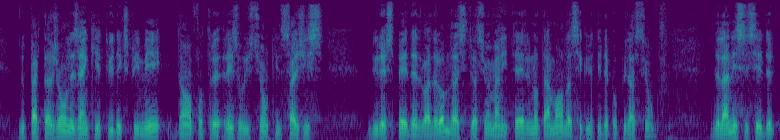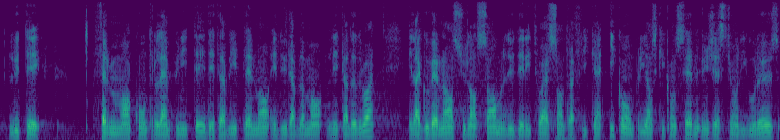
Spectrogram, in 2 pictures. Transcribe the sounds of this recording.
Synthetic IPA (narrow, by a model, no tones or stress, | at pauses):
nupaʁt̪aʒɔ̃lezɛ̃kʲjet̪yd̪ɛkspχimed̪ɑ̃vɔt̪χəʁezɔlysjɔ̃kilsaʒis | d̪yʁɛspɛd̪ed̪ʁwad̪əlɔmd̪əlasi̥t̪ɥasjɔ̃ymanit̪ɛːʁenɔt̪amɑ̃d̪əlasekyʁit̪ed̪epɔpylasjɔ̰̃ | d̪əlanesesit̪ed̪ə | lyt̪e | fɛʁməmɑ̃kɔ̃t̪ʁəlɛ̃pynit̪ed̪et̪abliːʁplɛnmɑ̃ʔed̪yʁabləmɑ̃let̪ad̪əd̪ʁwaelaɡuvɛʁnɑ̃sːyʁlɑ̃sɑ̃bləd̪yt̪eʁit̪waːʁsɑ̃t̪χafʁikɛ̃ikɔ̃pʁiɑ̃sə̥kʲikɔ̃sɛʁnynʒɛst̪jɔ̃ʁiɡuɾøːz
